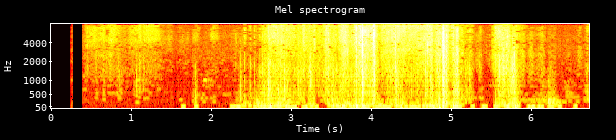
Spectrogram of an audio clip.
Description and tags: Turning pages of paper packet on school desk – no reverb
